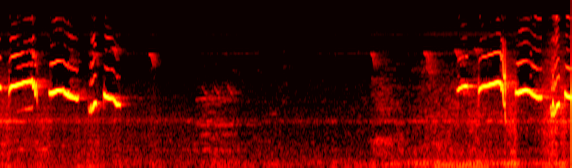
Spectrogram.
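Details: Oriental magpie-robin (kacer) song in two bursts of loud whistles and sharp slurred notes, separated by a long quiet pause. A faint low rumble comes under the second burst.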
